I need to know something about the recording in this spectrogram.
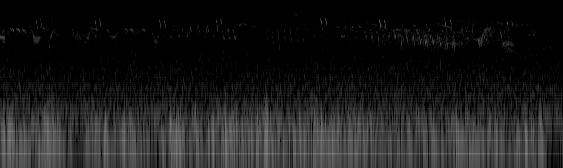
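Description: Wind buffeting the microphone in an uneven, gusty rumble, with faint small-bird chirps scattered over it and a short rapid trill about five to seven seconds in.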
